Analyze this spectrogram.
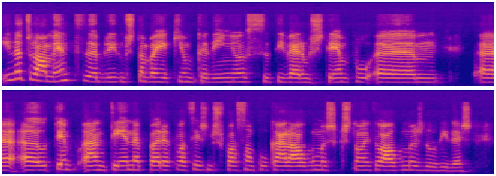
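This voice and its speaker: Against a quiet background, a woman with an ordinary speaking voice talks at medium pitch, with fairly even intonation and hardly any pauses. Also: moderate pace. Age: 50s. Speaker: psychologist and network marketing presenter. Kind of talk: online presentation meeting.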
